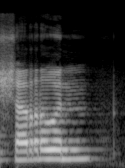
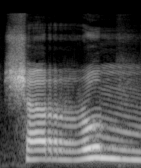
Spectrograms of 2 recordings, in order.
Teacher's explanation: tanwin bertemu dengan mim cara bacanya masuk ke mim Rum seperti itu bukan syarrun tapi syarrum mingkem Nah masuk ke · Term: Idam Bun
